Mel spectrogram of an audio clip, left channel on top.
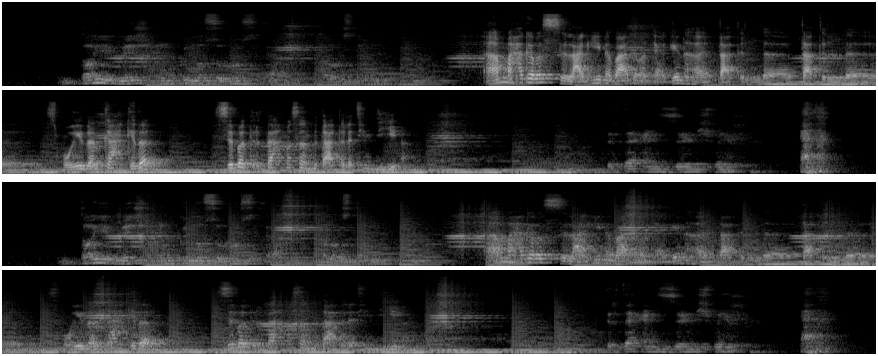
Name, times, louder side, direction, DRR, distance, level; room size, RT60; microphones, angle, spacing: voice 1, 0.6-3.9 14.8-16.3, equal, 35° right, -2 dB, 0.6 m, -40 dB
sound 1, 1.0-14.8, right 6 dB, 90° right, 0.3 m, -40 dB
voice 2, 4.8-10.2 10.9-12.8 16.7-17.0, left 5 dB, 80° left, 8 dB, 0.3 m, -30 dB
sound 2, 7.5-14.8, equal, 65° left, 1.3 m, -34 dB
2.6 x 2.2 x 3.2 m, 0.72 s
head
